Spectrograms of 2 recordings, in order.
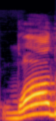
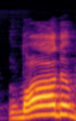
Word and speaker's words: ض: প্রিয় বন্ধুরা, এবারে যে বিষয়টি বলবো খুব গুরুত্ব সহকারে মনে রাখুন যে ওয়াদ বর্ণটি উচ্চারণের সময় এক পর্যায়ে তার আওয়াজটা জিহ্বা থেকে ডাইনে এবং বামে একটা পর্যায়ে ছড়িয়ে পড়বে।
